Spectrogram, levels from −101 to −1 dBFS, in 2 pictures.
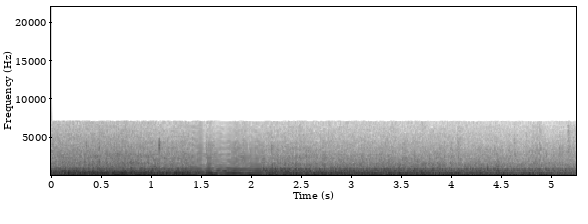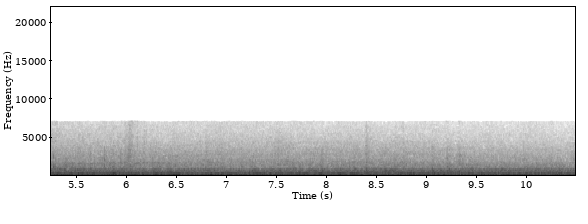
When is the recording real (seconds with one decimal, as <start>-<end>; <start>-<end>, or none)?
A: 0.0-1.4; 2.1-10.5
